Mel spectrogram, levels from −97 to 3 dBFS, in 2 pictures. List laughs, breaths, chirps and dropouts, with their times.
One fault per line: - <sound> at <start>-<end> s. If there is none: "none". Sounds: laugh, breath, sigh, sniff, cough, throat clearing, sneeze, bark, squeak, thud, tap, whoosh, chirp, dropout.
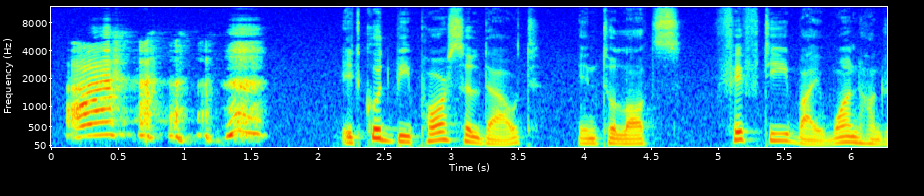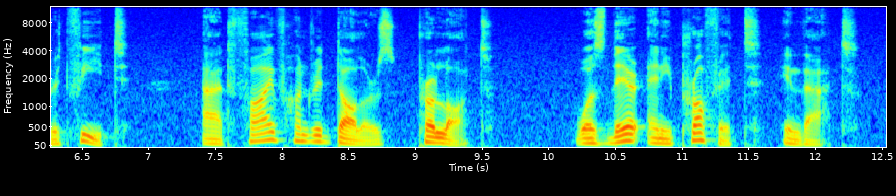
- laugh at 0.1-1.7 s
